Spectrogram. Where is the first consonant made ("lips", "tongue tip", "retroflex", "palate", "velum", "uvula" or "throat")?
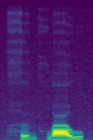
throat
